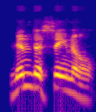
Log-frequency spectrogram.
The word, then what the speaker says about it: Mendocino: do you say that at County Medus Ino Mendocino yeah Mendocino County and their team are working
